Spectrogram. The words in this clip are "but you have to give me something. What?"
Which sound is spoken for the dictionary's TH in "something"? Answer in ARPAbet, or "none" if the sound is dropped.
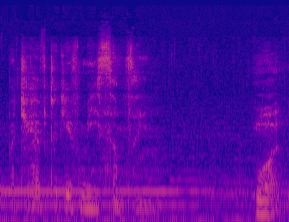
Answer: TH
